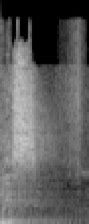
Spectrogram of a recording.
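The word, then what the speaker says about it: Wis: Vis qui s'écrit W-I-S.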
